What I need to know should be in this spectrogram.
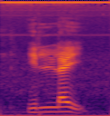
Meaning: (particle) no; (adverb) not; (interjection) right, isn't it? (with rising intonation)
- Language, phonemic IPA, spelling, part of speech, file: Tamil, /ɪllɐɪ̯/, இல்லை, particle / adverb / interjection, Ta-இல்லை.ogg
